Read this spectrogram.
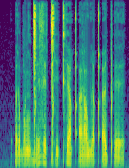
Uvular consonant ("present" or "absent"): present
